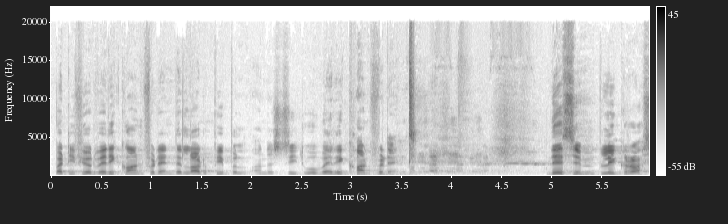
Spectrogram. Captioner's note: laughter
